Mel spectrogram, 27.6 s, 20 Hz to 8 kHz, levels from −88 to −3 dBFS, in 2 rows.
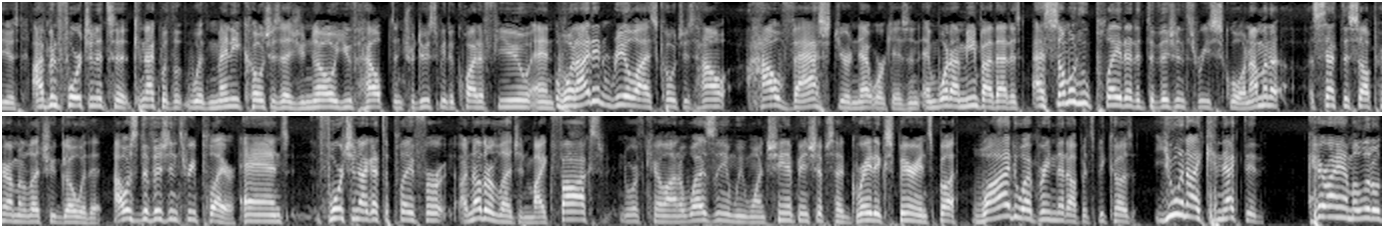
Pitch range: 170-215 Hz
